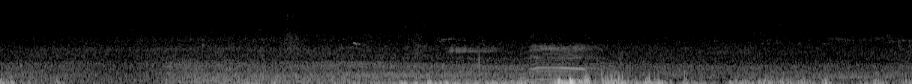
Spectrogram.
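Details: Zwartbles sheep, ewes with fast-growing lambs on a regenerative farm in County Kilkenny, Ireland, on a hot May day, some resting in shade, others grazing or going for water; one short wavering bleat rises over low rumbling and rustling.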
